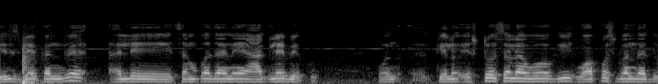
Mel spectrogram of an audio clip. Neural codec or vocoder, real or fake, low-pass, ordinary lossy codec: none; real; none; none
